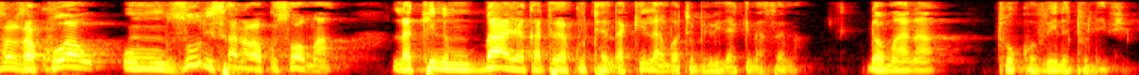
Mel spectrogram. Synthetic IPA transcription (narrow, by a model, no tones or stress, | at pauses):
sazakuwaum̩zuɾisanawakusɔma | lakinim̩ɓajakatikakutʰɛndakilɛambat͡ʃɔvimiliakina̰sɛma | ndiɔmaːna | tʰukɔvilɛtulivjɔ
